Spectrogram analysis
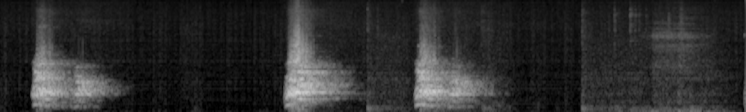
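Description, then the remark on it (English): A dog barks loudly at someone passing in front of the door, four sharp barks spaced irregularly with short pauses, a low grumbling whine between the later barks. “All right, we want to deal with a dog or what?”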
